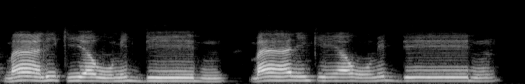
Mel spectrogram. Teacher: Mim baris atas, mim baris atas bertemu dengan alif, iaitu huruf mad asli itu, maka 2 harakat lah kena panjangkan.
